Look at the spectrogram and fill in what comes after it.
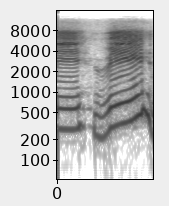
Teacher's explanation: Qalallazi. Zi, jaga makhraj huruf zal, kena keluarkan lidah, jangan lupa. Qalallazi. Zi, keluarkan lidah.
